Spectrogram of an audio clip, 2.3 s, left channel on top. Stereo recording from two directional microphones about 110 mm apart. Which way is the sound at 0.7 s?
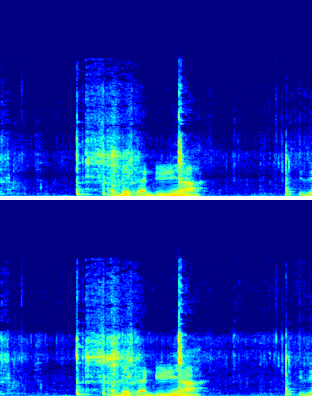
25° left (ahead or behind).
